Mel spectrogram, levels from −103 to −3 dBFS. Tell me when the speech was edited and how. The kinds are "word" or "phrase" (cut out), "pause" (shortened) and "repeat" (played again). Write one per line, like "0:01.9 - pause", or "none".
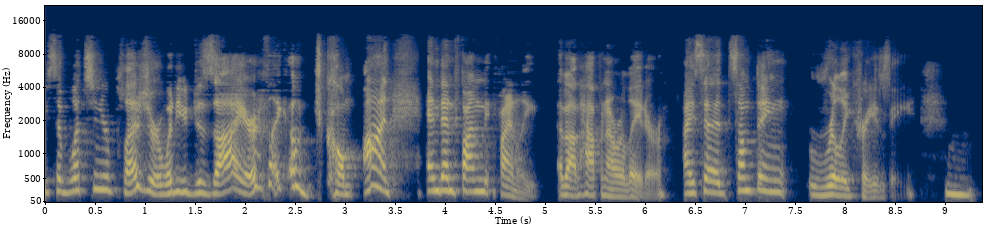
0:06.3 - pause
